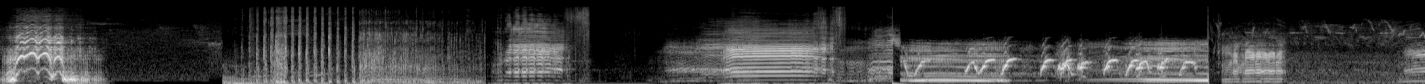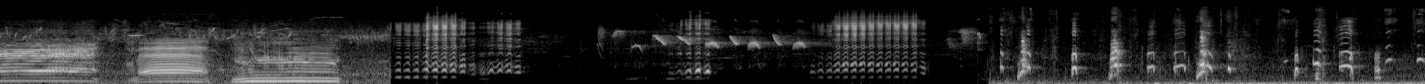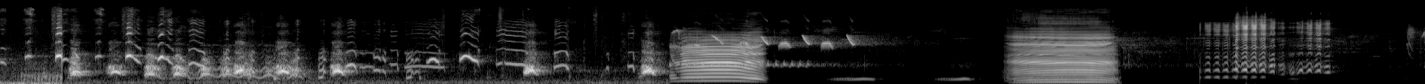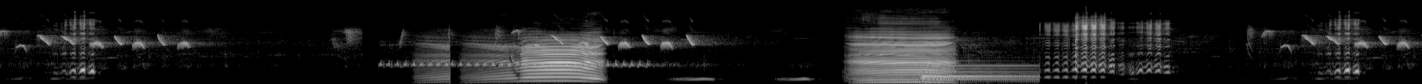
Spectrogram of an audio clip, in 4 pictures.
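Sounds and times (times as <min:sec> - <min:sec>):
animal bleats: 0:03.8 - 0:05.9, 0:06.6 - 0:10.2, 0:10.8 - 0:12.9, 0:14.0 - 0:19.6, 0:20.9 - 0:21.5, 0:22.4 - 0:23.6, 0:35.2 - 0:36.2, 0:38.6 - 0:39.7, 0:40.5 - 0:41.9, 0:43.4 - 0:43.8, 0:46.9 - 0:48.8, 0:51.2 - 0:52.4, 0:53.1 - 0:54.5, 0:55.9 - 0:56.5
overlapping animal calls: 0:06.6 - 0:12.9, 0:24.2 - 0:36.2.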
